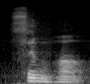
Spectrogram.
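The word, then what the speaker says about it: सिंह: all things uh how how is this word pronounced it's pronounced as sim sim sim sim yeah this is how it's pronounced or as I said there is another you know pronunciation allowed is s there is some sense of v in it Sim that's also okay but 100% perfect always right it's simha h so you never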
